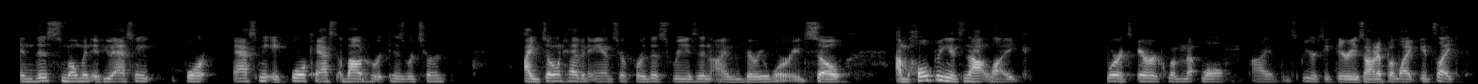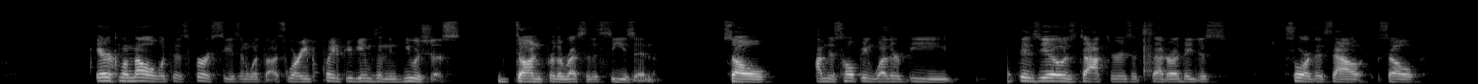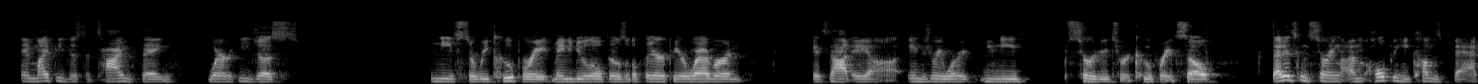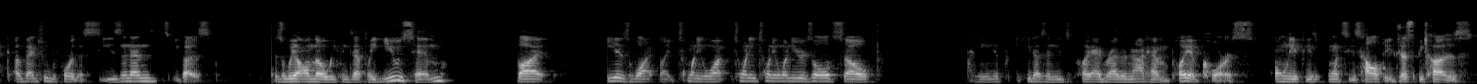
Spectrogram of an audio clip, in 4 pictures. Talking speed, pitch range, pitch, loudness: 190 wpm, 125-150 Hz, 135 Hz, -27 LUFS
